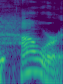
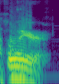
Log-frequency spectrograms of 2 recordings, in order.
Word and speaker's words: Hoyer: I'm interested to hear from the Hauer. Is that how you say it? Eric Hauer? Your family name? Oh, Hoyer. Hoyer. Yeah, Hoyer.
